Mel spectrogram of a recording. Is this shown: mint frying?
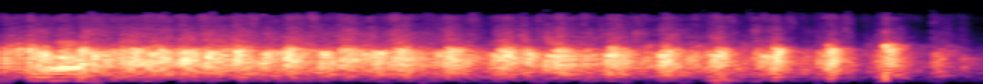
no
